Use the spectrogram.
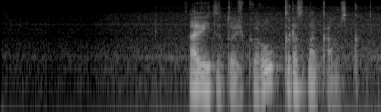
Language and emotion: Russian, neutral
